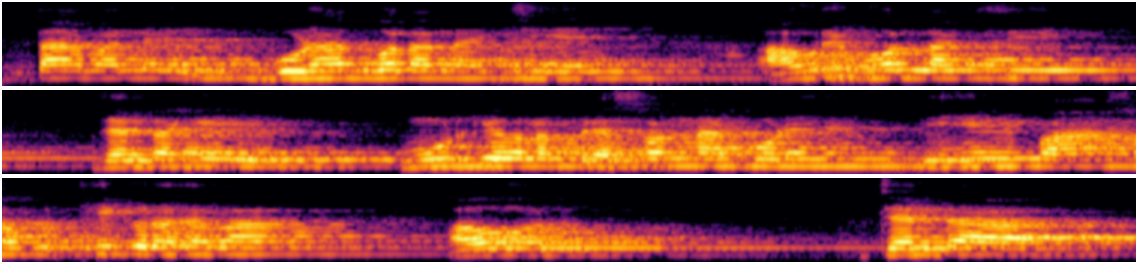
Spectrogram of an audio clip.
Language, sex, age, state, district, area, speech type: Odia, male, 30-45, Odisha, Boudh, rural, spontaneous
